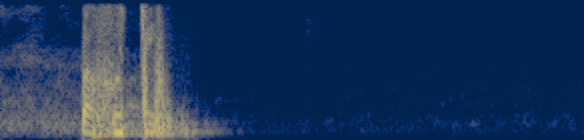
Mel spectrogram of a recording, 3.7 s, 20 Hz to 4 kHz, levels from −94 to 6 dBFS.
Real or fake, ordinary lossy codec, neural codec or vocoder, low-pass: real; AAC, 24 kbps; none; 3.6 kHz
